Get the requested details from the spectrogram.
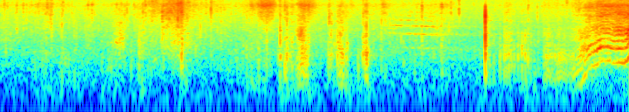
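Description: A fabric cover rustles and scrapes.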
